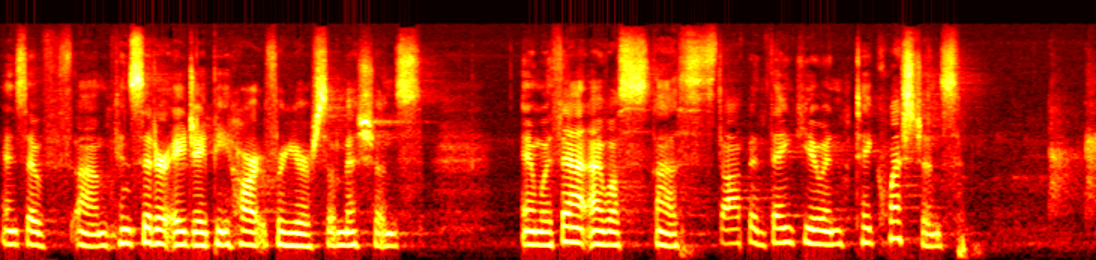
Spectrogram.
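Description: A middle-aged woman speaks calmly through a microphone in a large hall.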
